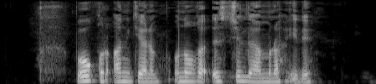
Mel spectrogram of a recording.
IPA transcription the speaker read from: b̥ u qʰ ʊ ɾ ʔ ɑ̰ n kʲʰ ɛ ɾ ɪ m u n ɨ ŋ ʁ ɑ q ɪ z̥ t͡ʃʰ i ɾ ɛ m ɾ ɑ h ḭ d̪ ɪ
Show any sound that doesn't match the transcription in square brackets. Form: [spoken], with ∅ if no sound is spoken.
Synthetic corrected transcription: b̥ u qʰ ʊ ɾ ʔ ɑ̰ n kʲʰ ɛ ɾ ɪ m u n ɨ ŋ ʁ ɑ [ʔ] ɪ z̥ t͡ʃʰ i [l] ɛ m ɾ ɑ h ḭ d̪ ɪ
